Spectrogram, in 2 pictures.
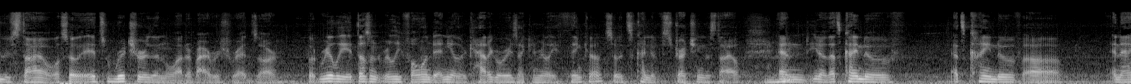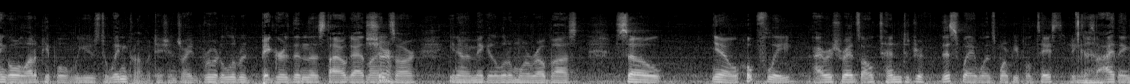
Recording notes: Recorded at Hough's in Pittsburgh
